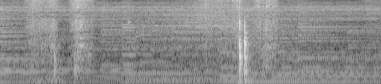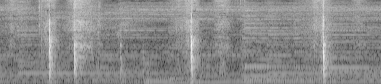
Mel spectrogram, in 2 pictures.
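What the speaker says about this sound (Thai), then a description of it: "เราจะมาหั่นมะกรูดเลยครับ" A knife chops through kaffir limes on a cutting board, a handful of sharp, separate thuds spaced a second or two apart, clear and close over a quiet room.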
